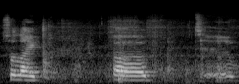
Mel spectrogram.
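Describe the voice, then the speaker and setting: A woman's voice: medium pitch, fairly even intonation, very slow, a little mellow, slight background noise, poor audio. A woman interviewing a stranger on a casual video chat, rambling and stumbling with many likes and restarts. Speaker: interviewer, cosplayer.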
